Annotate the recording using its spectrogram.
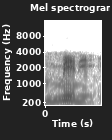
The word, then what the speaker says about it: Many: That's spelled Manny, M-A-N-Y, but they call it Manny, Louisiana.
